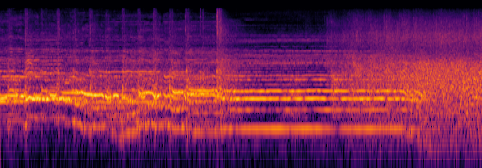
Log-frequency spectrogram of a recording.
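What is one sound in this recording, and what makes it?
A male choir sings in a large echoing hall.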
